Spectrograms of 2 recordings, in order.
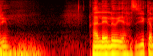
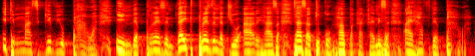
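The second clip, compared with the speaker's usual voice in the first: ordinary talk, nothing marked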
